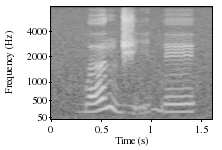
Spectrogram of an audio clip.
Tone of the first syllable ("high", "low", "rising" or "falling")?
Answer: rising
